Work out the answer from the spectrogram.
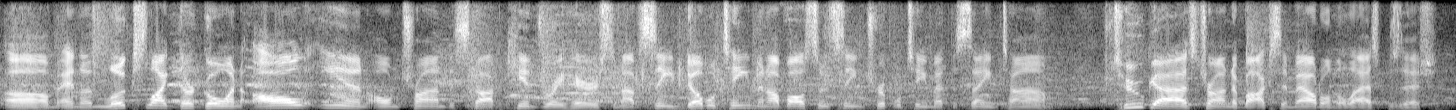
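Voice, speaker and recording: A man's voice: fairly high pitch, moderate pace. A man giving conversational color commentary at a live basketball game in an informal, folksy way. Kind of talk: conversational live sports analysis. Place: indoor high school gymnasium. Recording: live from noisy gym, crowd behind. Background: crowd and bouncing basketball.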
